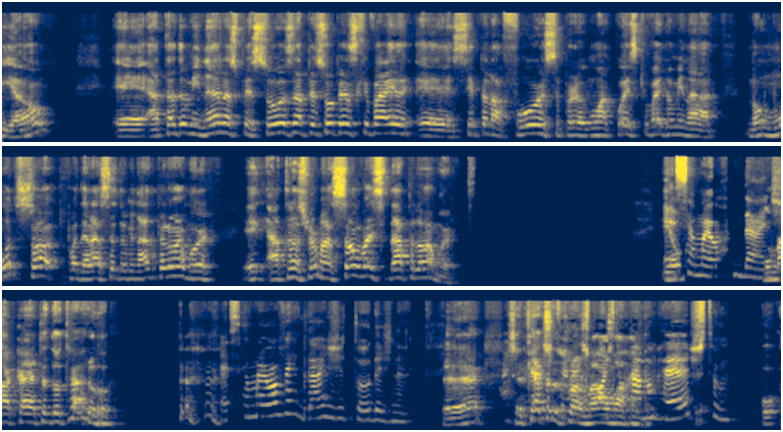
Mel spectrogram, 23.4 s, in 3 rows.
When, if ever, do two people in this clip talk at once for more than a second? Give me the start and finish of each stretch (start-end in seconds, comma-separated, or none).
20.6-21.8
